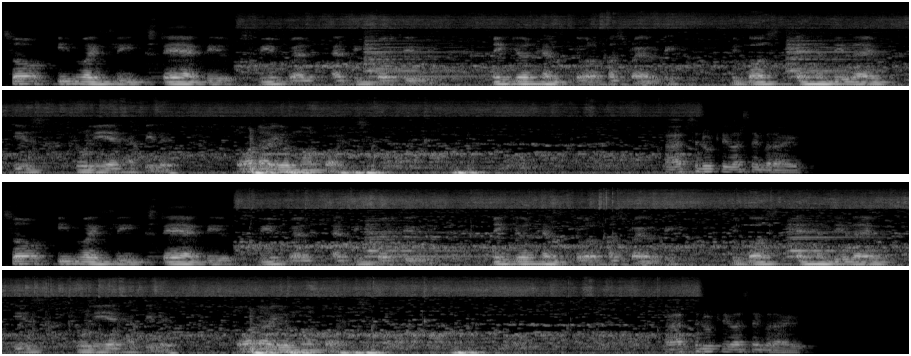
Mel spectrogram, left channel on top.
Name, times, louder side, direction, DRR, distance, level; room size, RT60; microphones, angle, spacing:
voice 1, 0.0-4.4 4.9-6.8 7.3-9.5 9.8-10.8 11.4-12.8 13.7-13.8, left 1 dB, 10° left, 0.5 m, -29 dB
sound 1, 1.5-3.2 3.6-7.1 7.6-8.9, right 1 dB, 80° left, 0.6 m, -42 dB
sound 2, 2.3-16.1, right 5 dB, 75° right, 0.4 m, -39 dB
voice 2, 15.7-17.0, left 1 dB, 60° left, 1.0 m, -36 dB
2.4 x 2.1 x 2.4 m
head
